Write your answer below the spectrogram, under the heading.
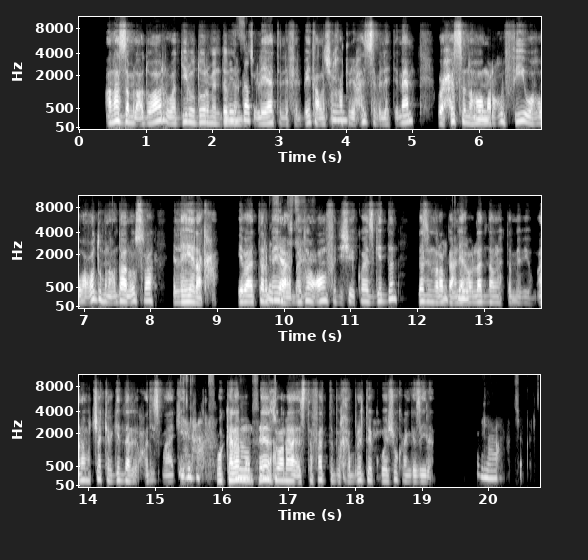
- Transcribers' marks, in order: tapping; other background noise; chuckle
- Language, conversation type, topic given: Arabic, podcast, شو رأيك في تربية الولاد من غير عنف؟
